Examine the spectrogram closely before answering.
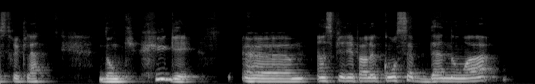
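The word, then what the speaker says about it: Hygge: Et puis l'huile essentielle Hugé, on prononce comme ça, de souvenir, on a galéré avec une de mes collègues, je me souviens de savoir comment on allait prononcer ce truc-là. Donc Hugé, inspiré par le concept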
